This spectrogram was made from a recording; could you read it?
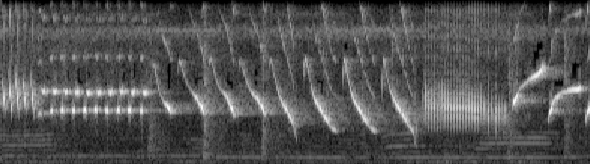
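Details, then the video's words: Canary singing a master song for tutoring young birds: quick high trilled notes, a run of downward-slurred whistles repeated about every quarter second, a brief dense buzzy roll, then upward-sweeping whistles. "KENARI NGEROLL PANJANG UNTUK MASTERAN KENARI PAUD"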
